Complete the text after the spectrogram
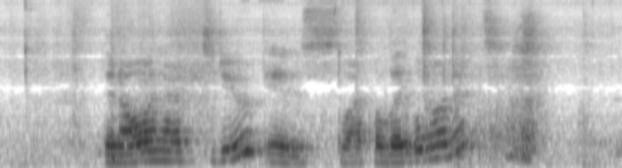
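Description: A cardboard box slides and scrapes on a table.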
